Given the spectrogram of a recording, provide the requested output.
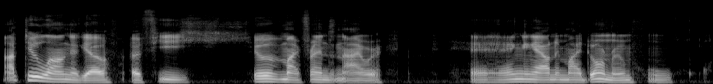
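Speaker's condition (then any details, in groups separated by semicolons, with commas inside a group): Stuttering; lifelong stutter, learned to handle stuttering after contacting national stuttering association; stutters even when moderately relaxed, recording partly edited to remove stutters, then editing turned off; pauses, repeats, blocks at start of phone calls, nothing comes out, fear worsens stuttering, voluntary stuttering relieves tension; prolonged sounds, blocks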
